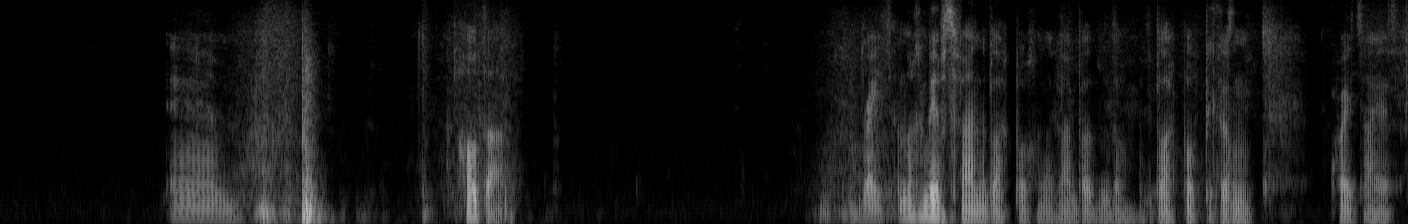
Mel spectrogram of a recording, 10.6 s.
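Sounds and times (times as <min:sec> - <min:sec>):
speech: 0:01.3 - 0:02.1, 0:03.5 - 0:03.9, 0:06.4 - 0:10.5
drawer sliding with a groaning scrape: 0:01.6 - 0:02.5, 0:06.1 - 0:06.8
drawer shutting with a thump: 0:01.9 - 0:02.5.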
